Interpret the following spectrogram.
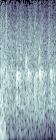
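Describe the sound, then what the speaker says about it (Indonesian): Brief burst of audience clapping at an Islamic religious gathering, heard faintly and at a distance for about a second, with no speech over it. "Tepuk tangan"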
